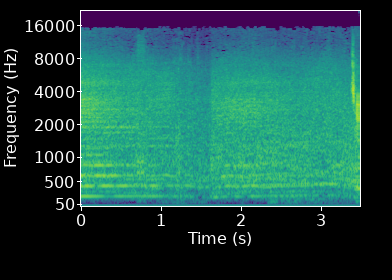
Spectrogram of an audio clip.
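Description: VW Beetle and Ford Fiesta race cars in a BSR winter series race, engines droning steadily side by side through a chicane, fairly close and loud, with no talking.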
